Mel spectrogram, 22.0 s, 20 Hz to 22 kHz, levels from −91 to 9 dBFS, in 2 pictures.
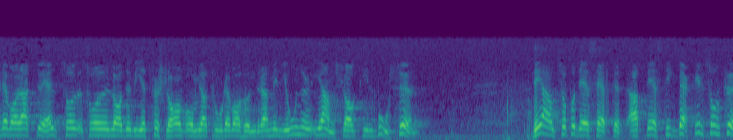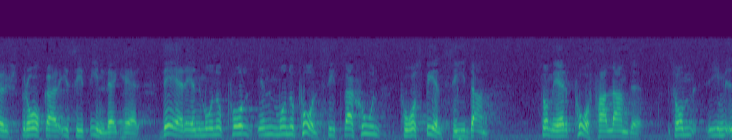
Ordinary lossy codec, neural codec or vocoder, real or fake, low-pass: MP3, 32 kbps; none; real; 7.2 kHz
